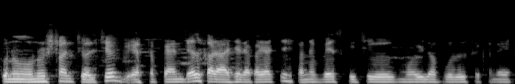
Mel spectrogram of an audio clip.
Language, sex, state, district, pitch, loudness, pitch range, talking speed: Bengali, male, West Bengal, Dakshin Dinajpur, 120 Hz, -18 LUFS, 115-125 Hz, 200 wpm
